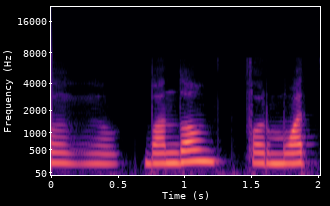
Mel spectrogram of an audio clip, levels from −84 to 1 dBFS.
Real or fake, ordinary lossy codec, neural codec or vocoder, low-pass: fake; MP3, 64 kbps; codec, 16 kHz, about 1 kbps, DyCAST, with the encoder's durations; 7.2 kHz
